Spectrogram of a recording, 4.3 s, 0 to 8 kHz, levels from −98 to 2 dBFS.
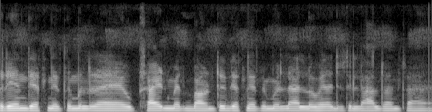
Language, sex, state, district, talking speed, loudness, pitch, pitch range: Hindi, male, Haryana, Charkhi Dadri, 265 wpm, -18 LUFS, 140 Hz, 135-140 Hz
